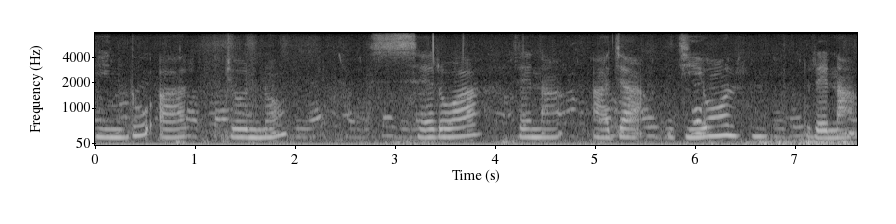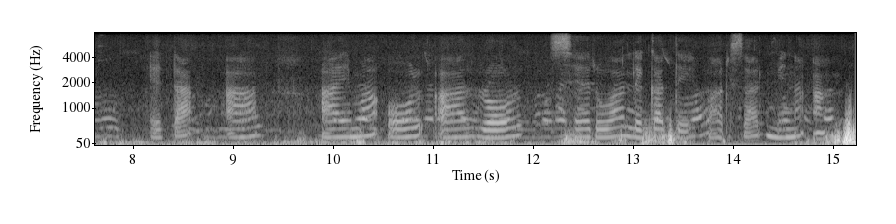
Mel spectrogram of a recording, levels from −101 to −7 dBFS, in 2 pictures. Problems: background sounds at intervals, continuous background conversations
